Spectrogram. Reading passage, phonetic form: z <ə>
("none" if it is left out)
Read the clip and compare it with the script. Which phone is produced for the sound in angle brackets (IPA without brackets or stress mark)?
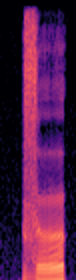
ə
